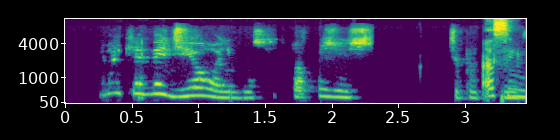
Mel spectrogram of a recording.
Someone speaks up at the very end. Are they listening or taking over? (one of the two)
taking over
